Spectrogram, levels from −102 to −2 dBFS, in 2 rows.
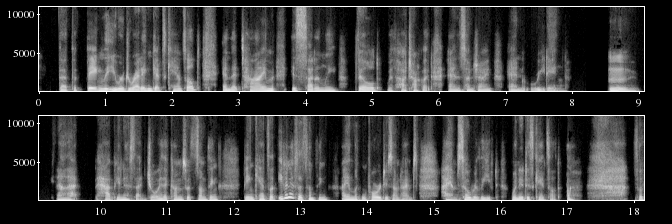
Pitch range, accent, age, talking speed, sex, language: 130-180 Hz, American, 30-49, 180 wpm, female, English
